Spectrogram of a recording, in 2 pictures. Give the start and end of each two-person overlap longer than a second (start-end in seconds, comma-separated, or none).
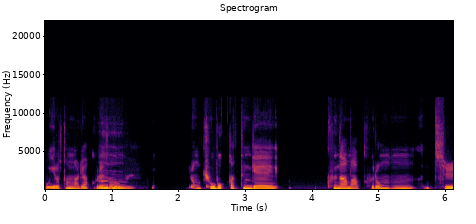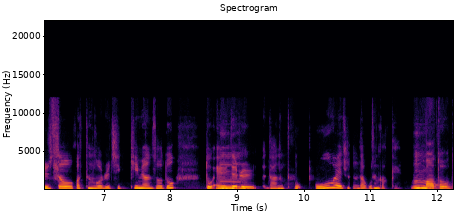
none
